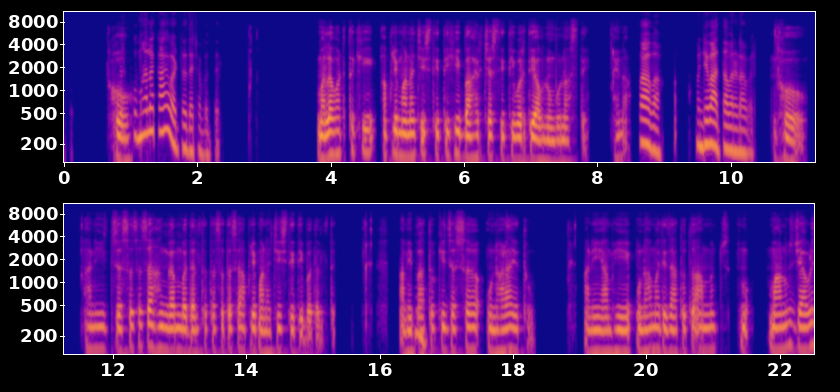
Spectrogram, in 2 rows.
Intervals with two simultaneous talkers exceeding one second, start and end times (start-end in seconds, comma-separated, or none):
none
